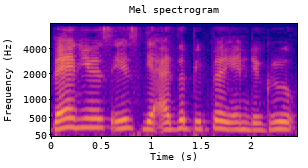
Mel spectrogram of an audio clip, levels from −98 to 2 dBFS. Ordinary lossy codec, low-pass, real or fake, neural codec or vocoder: none; 7.2 kHz; fake; codec, 16 kHz, 1.1 kbps, Voila-Tokenizer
